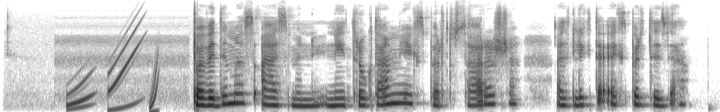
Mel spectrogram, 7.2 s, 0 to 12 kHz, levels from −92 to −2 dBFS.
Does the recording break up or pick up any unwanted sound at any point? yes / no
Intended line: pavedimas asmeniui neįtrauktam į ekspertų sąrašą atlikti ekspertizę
yes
